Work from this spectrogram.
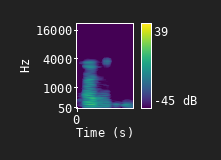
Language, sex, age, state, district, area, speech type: Hindi, male, 45-60, Madhya Pradesh, Gwalior, urban, conversation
